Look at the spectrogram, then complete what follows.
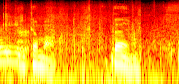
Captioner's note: speaking Inuit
